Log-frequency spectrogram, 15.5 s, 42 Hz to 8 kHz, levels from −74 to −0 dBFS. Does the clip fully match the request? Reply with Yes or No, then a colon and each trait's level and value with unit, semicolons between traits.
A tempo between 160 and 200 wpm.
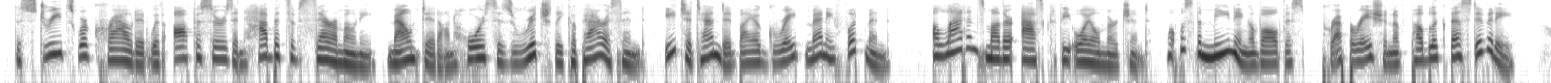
No: average, 150 wpm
